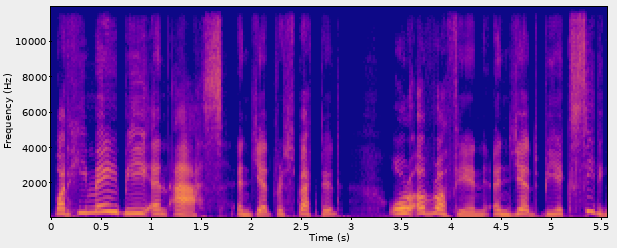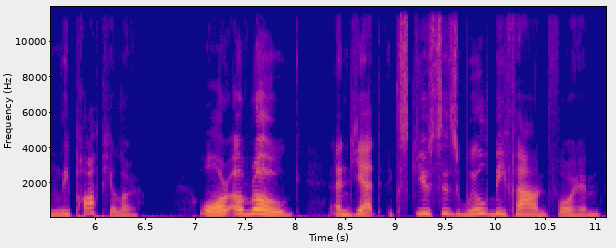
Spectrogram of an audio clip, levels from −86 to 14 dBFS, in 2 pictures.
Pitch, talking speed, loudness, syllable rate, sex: 230 Hz, 150 wpm, -21 LUFS, 4.1 syllables/s, male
